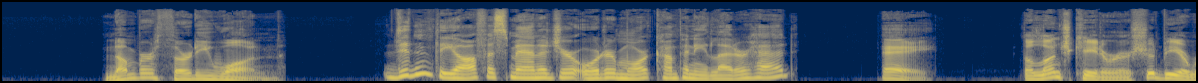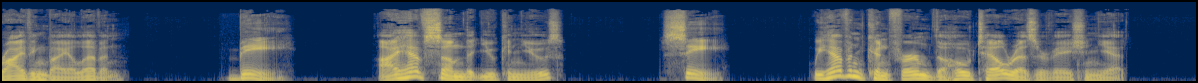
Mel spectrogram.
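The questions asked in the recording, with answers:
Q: Didn't the office manager order more company letterhead?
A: B: I have some that you can use.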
